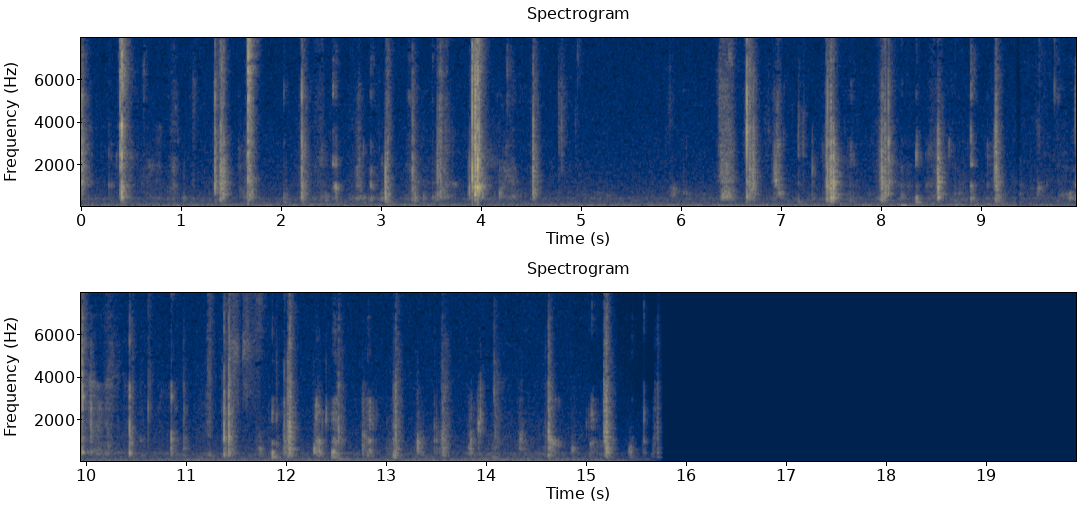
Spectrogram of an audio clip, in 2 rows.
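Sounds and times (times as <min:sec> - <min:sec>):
chocolate shell crunching: 0:00.0 - 0:05.0, 0:05.9 - 0:15.7.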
